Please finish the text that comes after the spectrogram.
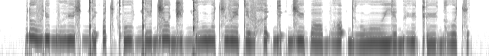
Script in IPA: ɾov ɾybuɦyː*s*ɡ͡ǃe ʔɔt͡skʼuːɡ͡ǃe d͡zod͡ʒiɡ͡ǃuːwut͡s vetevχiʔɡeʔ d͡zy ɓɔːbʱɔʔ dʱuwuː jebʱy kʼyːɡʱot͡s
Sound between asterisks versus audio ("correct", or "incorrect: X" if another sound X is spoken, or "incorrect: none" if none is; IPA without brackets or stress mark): correct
